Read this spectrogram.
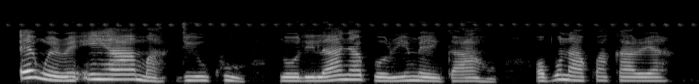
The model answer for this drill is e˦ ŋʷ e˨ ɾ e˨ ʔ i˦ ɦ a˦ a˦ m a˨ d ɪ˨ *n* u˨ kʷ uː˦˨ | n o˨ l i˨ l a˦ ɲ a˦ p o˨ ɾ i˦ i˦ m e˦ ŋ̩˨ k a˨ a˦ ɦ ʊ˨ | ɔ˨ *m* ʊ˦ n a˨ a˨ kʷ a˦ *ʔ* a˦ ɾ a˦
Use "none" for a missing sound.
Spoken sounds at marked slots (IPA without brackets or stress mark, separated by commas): none, b, k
